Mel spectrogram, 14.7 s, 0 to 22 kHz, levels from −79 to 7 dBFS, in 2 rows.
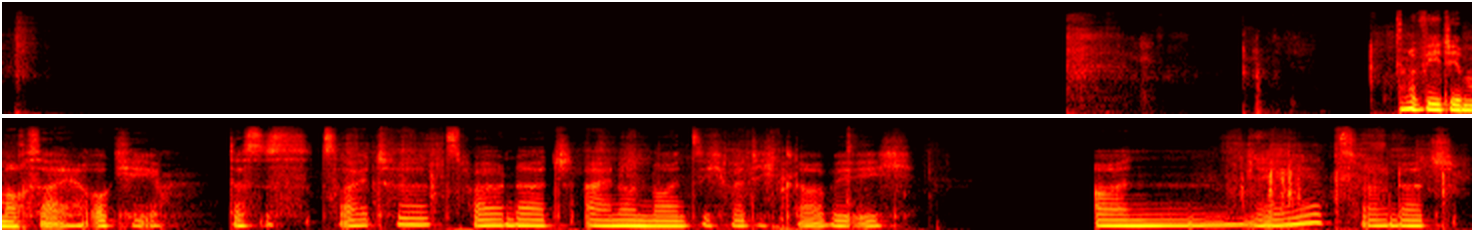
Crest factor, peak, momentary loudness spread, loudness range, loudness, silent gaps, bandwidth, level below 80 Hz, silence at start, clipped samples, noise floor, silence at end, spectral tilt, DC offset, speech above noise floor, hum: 20 dB; -8 dBFS; 14 LU; 2 LU; -25 LUFS; 0.70-5.30 s, 12.60-12.80 s; 15.5 kHz; -56 dBFS; 0.05 s; under 0.1%; -61 dBFS; 0.05 s; -5.5 dB/octave; under 0.1%; 37 dB; none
